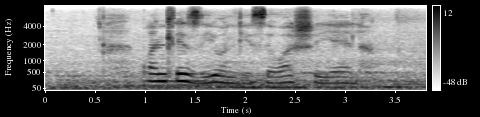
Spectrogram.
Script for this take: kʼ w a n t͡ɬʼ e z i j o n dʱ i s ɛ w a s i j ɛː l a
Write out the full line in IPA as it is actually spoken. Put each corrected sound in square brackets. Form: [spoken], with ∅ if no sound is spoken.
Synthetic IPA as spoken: kʼ w a n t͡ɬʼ e z i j o n dʱ i s ɛ w a [ʃ] i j ɛː l a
